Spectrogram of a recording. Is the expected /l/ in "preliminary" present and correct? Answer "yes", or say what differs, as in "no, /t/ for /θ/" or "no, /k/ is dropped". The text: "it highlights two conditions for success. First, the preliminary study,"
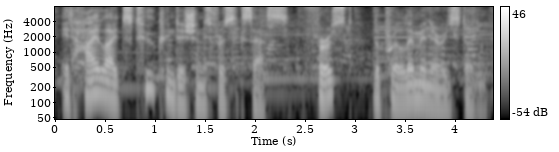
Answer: yes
